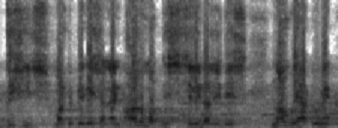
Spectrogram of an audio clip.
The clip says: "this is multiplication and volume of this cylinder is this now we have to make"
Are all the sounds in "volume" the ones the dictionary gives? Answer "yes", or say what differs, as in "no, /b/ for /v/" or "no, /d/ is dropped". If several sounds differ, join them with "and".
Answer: no, /b/ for /v/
